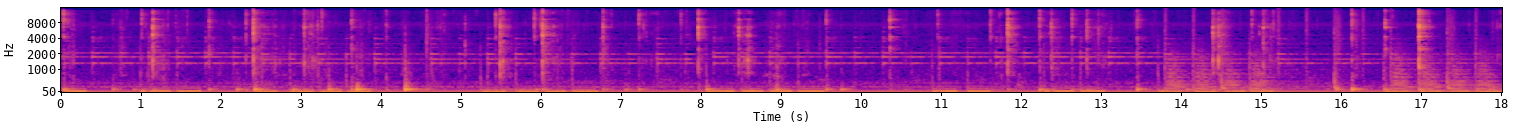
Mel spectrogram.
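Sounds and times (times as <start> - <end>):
metal spoon clinking on glass bowl: 0.0 - 4.8, 5.4 - 9.0
quiet background music: 0.0 - 18.0.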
